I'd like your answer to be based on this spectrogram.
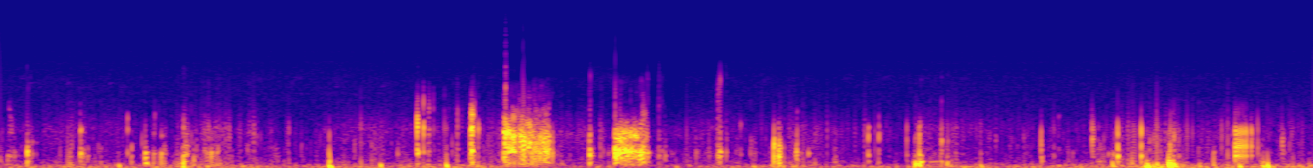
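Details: Woman's active stomach noises after eating pizza: continuous gurgling and bubbling with frequent low clicks and a few longer rumbles.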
